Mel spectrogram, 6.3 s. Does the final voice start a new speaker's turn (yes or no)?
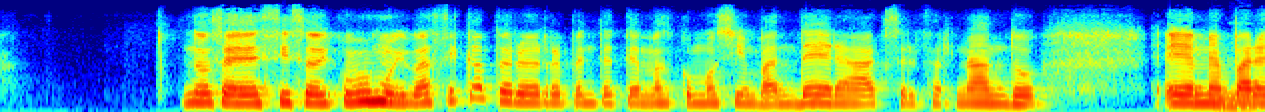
no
